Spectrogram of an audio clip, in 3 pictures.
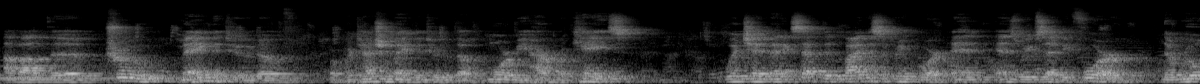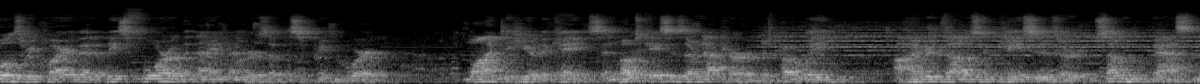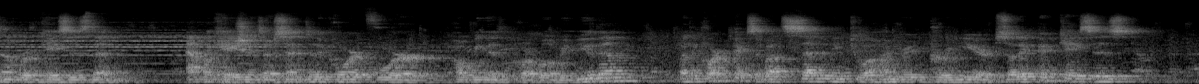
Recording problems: off-mic speech; far
room echo; noticeable; dies away in 0.9 s
background music; loud; throughout; 10 dB below the speech
chatter from many people; noticeable; throughout; 20 dB below the speech

